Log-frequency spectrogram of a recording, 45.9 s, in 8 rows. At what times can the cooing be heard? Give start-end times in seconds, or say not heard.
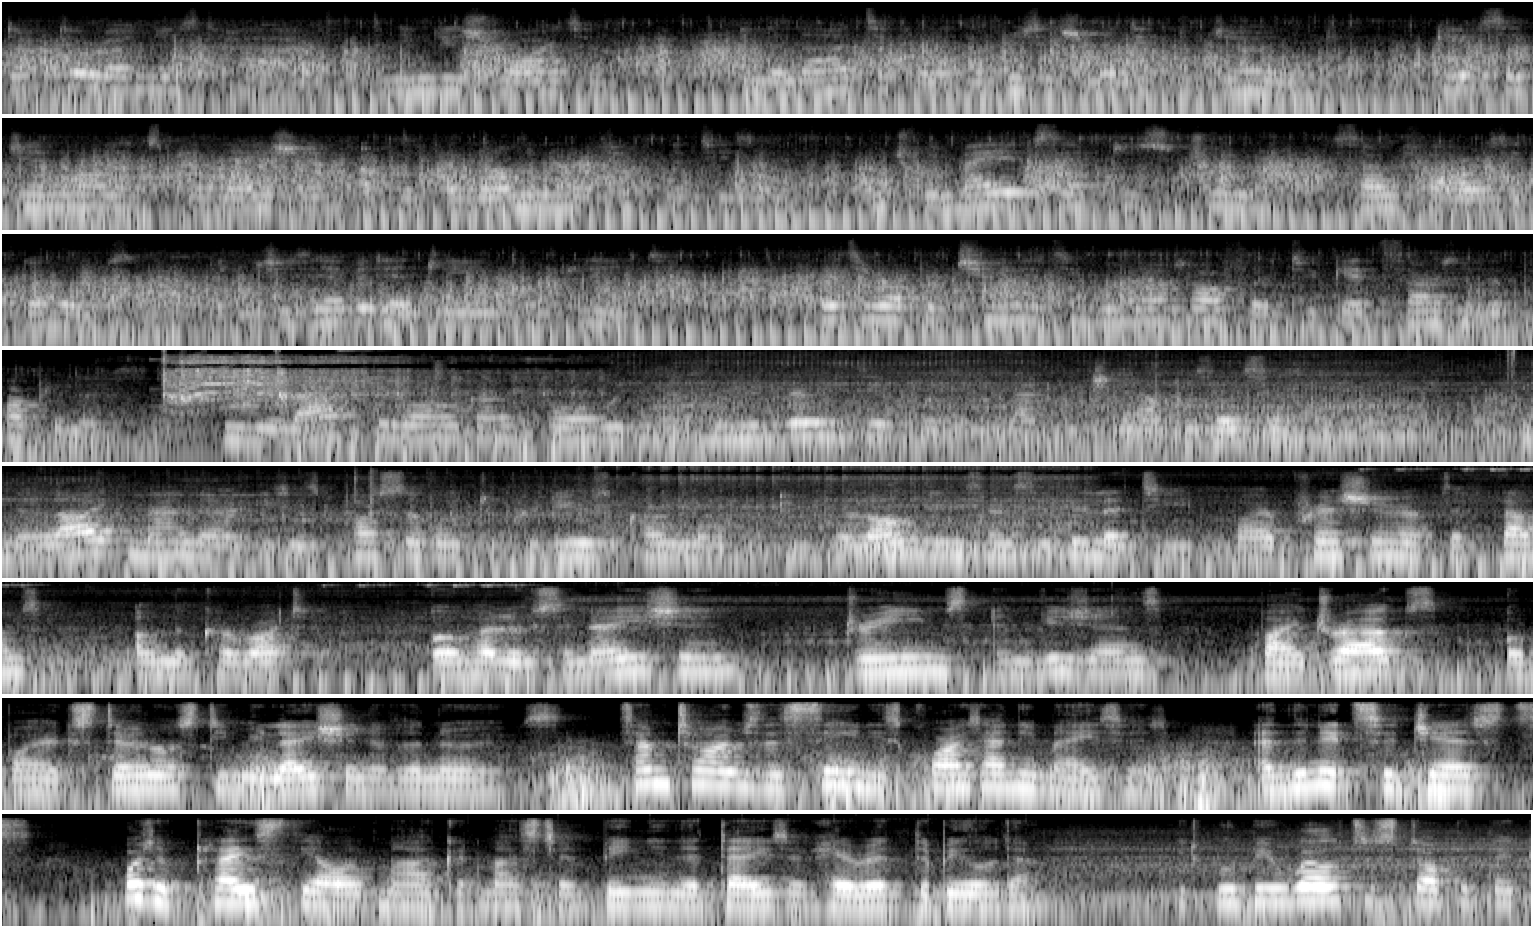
not heard.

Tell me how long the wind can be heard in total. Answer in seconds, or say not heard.
46 s.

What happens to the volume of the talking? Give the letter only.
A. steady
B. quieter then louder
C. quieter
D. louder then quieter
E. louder
E.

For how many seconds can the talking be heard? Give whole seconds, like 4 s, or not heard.
46 s.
